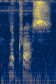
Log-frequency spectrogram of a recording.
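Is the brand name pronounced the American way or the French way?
American. The name is pronounced with American sounds. "as we pronounce it in the United States"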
